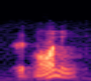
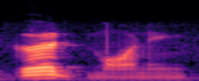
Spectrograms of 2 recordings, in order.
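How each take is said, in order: First: It is said in a happy tone. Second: It is said in an unhappy tone.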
